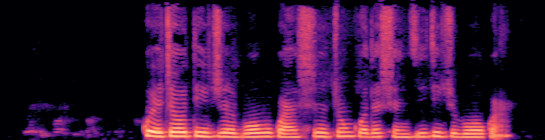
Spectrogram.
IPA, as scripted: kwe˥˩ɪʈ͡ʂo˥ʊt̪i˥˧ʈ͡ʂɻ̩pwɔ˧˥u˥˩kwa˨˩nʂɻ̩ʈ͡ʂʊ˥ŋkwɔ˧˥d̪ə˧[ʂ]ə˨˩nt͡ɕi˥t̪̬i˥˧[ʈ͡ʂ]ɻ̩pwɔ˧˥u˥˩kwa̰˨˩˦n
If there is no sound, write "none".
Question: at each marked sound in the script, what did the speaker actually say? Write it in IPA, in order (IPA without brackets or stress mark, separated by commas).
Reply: ʂ, ʈ͡ʂ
